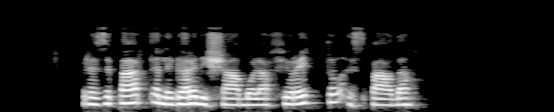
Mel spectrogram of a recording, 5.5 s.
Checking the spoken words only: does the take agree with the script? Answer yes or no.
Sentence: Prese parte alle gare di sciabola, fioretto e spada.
yes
